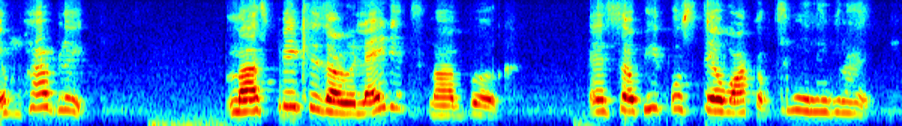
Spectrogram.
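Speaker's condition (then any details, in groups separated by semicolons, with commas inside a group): Cerebral palsy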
